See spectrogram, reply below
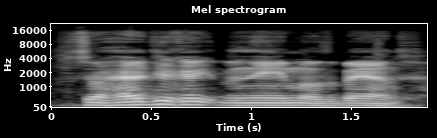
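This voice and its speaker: A man's voice: mid-range voice, a little fast, a bit bright. A man hosts a music podcast and puts brief, direct questions to his guest. His delivery is plain and conversational. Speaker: podcast host. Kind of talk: interview questions.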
